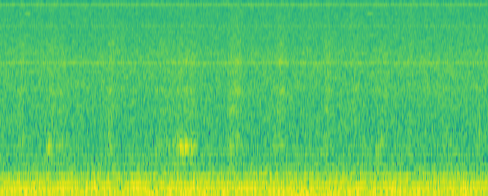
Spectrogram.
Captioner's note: pen writing on paper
